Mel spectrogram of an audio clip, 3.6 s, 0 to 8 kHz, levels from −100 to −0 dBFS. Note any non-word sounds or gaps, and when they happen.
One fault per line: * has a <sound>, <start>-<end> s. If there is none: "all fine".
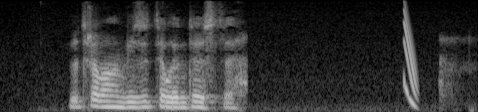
* has a chirp, 3.0-3.2 s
